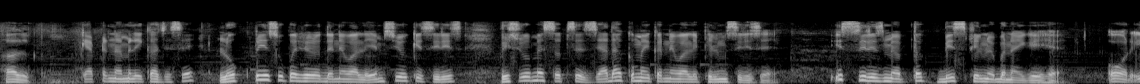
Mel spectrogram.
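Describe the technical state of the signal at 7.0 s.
At 7.0 s the sound is in the middle of gain pumping that runs through the whole clip: the gain swings by around 10 dB, pulled down on each loud sound, likely from a fast limiter working against excessive microphone gain. The waveform envelope looks flattened, and on the spectrogram, band-limited to 8 kHz by the call's microphone processing, the level rises and falls with the gain.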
